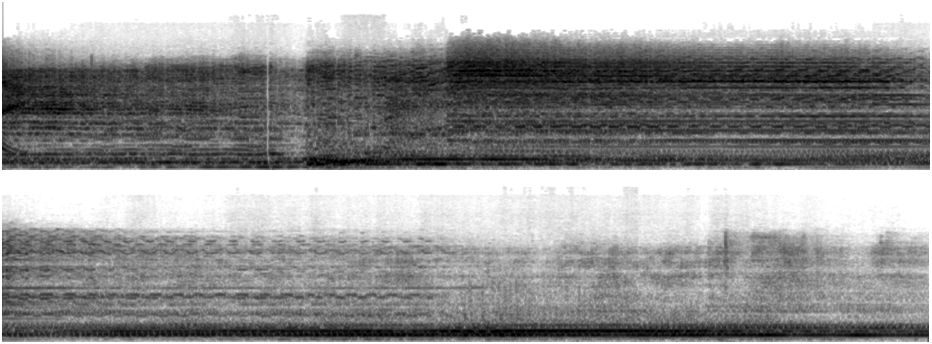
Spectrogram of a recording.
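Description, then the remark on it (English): A propeller airplane engine roars at full throttle during takeoff down an asphalt runway, a loud, steady drone with dense harmonic layers that swells early on, then gradually eases to a lower, sustained hum. “I gave a full throttle roar down the asphalt runway and banked sharply out over the”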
